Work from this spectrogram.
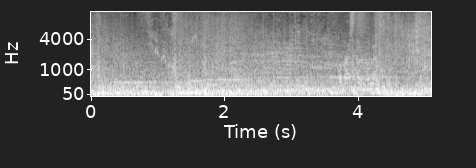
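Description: Bombarda spell blasts in the Hogwarts Legacy video game, with dense, loud, continuous combat rumble and booming bursts filling the scene.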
